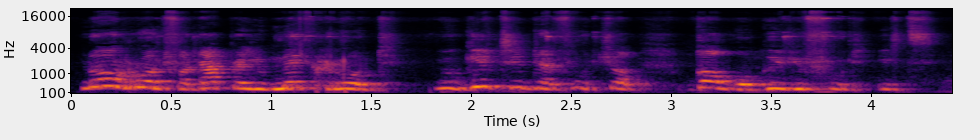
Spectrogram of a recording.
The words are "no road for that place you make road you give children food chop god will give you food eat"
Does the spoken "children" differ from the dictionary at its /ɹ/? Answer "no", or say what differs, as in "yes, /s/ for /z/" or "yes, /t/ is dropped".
yes, /ɹ/ is dropped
